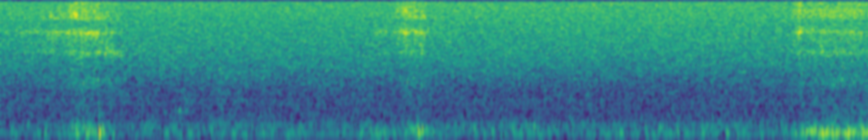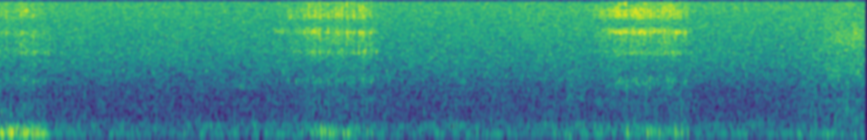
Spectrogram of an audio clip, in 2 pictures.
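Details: Overweight female cat snoring while asleep on a bed.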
